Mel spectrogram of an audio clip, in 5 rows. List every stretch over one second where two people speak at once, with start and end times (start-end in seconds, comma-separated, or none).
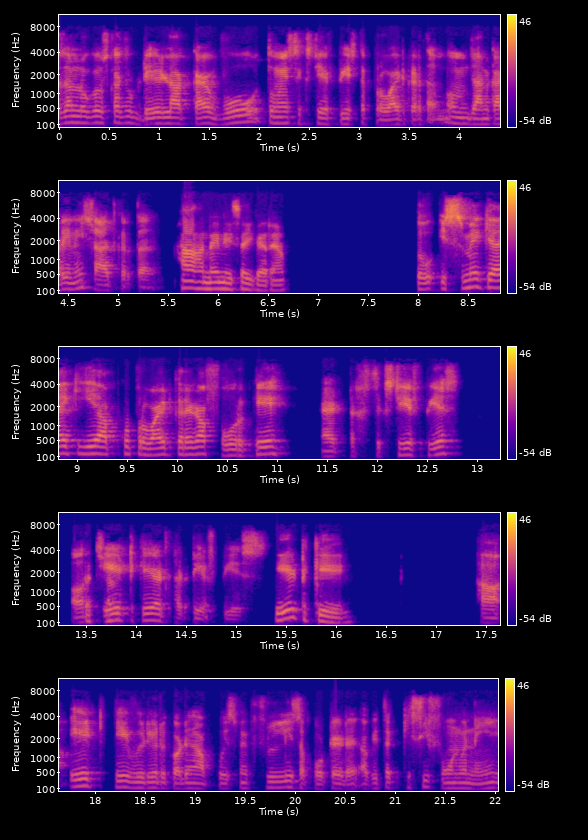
none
